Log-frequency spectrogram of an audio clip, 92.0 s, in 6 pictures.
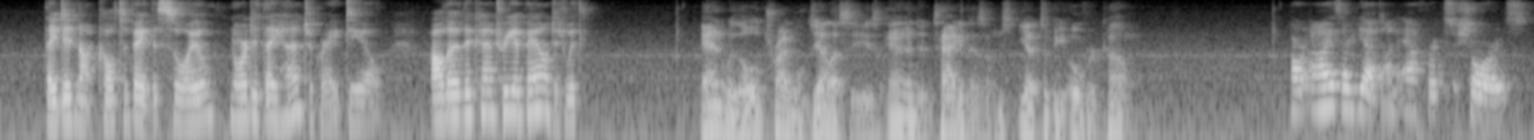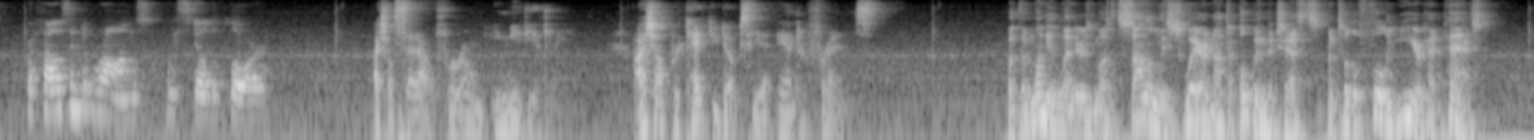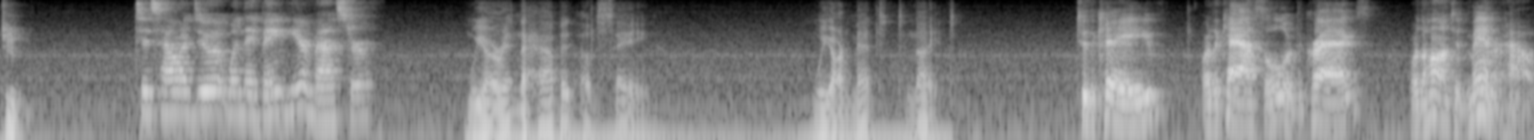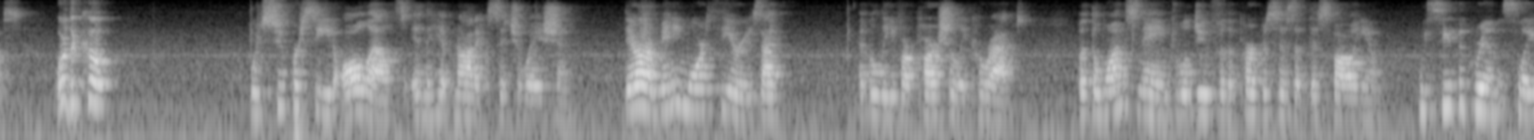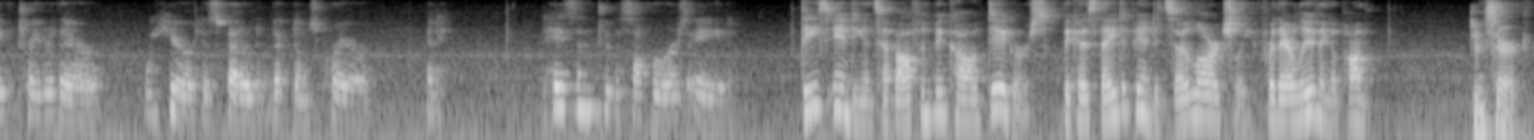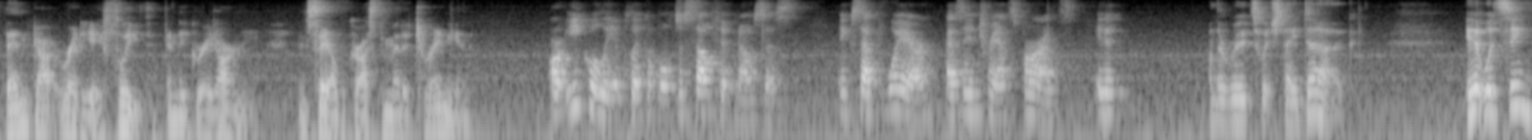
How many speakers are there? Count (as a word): nine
